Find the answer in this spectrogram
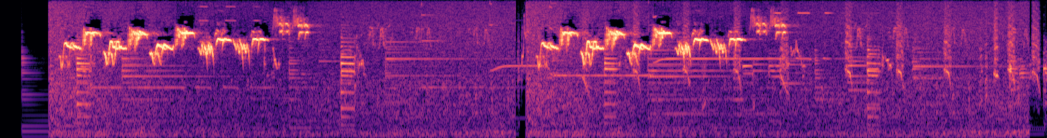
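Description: Birds chirping and singing over a steady low background, coming in about half a second in. After a brief cut about halfway through, the same stretch of birdsong starts over again.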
